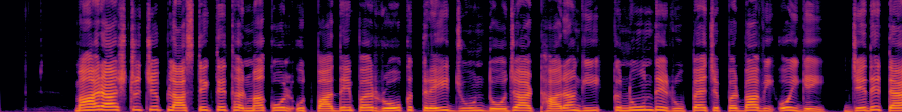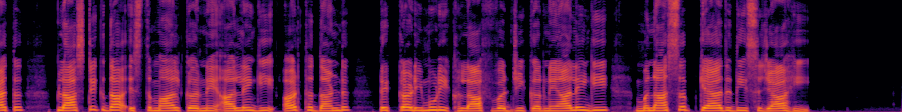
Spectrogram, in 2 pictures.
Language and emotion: Dogri, neutral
